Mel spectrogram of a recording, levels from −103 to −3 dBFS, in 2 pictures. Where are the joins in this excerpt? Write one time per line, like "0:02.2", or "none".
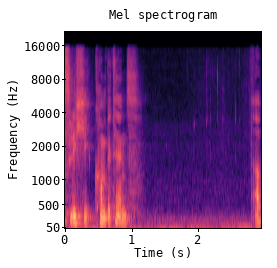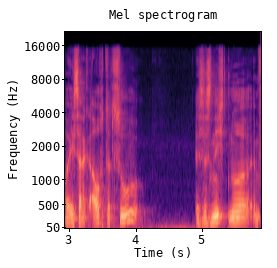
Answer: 0:02.8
